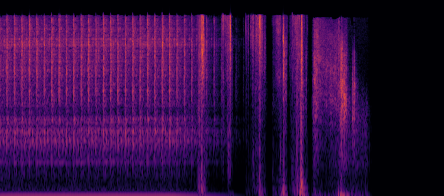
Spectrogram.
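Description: Outro logo sound effect: a rapid, even clicking rattle for about two seconds, then a few sharp hits, cutting off abruptly before the end.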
